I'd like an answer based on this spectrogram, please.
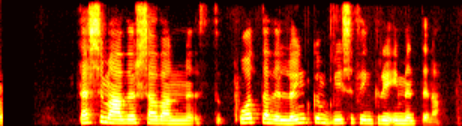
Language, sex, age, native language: Icelandic, female, 11, Icelandic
